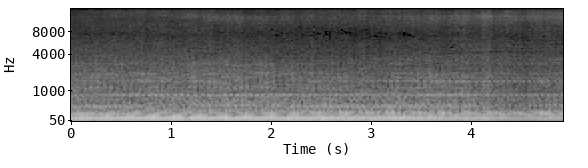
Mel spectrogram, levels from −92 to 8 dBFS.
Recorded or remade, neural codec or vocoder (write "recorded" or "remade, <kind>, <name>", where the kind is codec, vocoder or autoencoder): recorded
